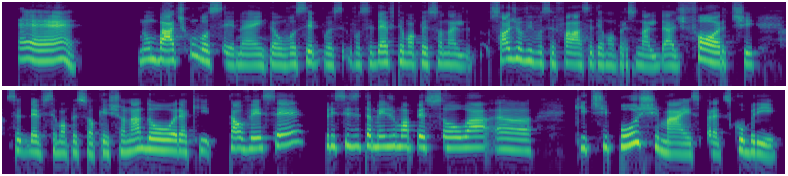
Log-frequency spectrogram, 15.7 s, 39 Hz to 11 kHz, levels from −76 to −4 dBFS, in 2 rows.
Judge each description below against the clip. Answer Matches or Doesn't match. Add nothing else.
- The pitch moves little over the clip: Doesn't match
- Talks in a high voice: Matches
